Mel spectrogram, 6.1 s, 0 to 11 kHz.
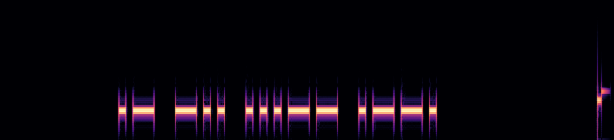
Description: Morse code, heard as a keyed tone, about 17 wpm, 700 Hz. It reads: AD3P
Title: USA Call Signs - 4 Characters - 2x Character Spacing - 17wpm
